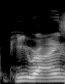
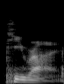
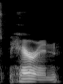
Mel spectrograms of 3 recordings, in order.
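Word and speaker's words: Perine: P. Ryan. Samaje P. Ryan. – I thought it was Perrin. That's how I've been saying it. That's why when you said P. Ryan, I was like, I'm pretty sure that's it.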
